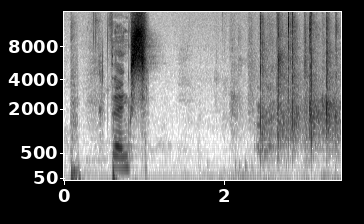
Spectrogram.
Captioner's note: attendees applaud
